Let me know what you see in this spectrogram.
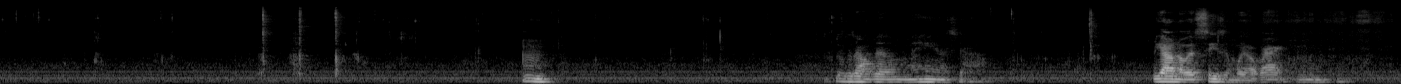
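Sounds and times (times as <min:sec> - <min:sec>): person chewing food: 0:00.0 - 0:08.8, 0:09.7 - 0:11.5
woman humming: 0:05.2 - 0:05.6.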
